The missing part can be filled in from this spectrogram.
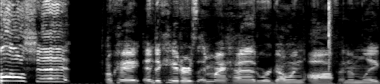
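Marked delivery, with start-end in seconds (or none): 0.0-0.7 high, loud, riled-up cry. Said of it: "I'm getting a bit riled up here".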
